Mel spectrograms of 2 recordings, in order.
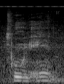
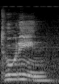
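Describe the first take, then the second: First: It sounds like two separate words, tune in. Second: It sounds like the single word tuning. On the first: The speaker calls it right. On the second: The speaker calls it wrong. "Not tuning"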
